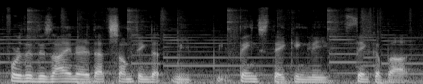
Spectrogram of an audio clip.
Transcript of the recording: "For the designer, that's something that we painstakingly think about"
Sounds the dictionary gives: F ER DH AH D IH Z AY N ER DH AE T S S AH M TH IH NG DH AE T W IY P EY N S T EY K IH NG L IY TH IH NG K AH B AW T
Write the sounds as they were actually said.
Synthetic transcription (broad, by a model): F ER DH AH D IH Z AY N ER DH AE T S S AH M TH IH NG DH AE T W IY P EY N S T EY K IH NG L IY TH IH NG K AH B AW T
